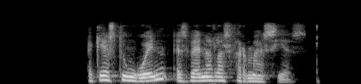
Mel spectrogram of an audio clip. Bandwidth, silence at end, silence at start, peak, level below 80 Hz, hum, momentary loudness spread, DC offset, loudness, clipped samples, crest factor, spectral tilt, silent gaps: 7.6 kHz; 0.45 s; 0.9 s; -2 dBFS; -58 dBFS; none; 14 LU; under 0.1%; -15 LUFS; under 0.1%; 16 dB; -5.5 dB/octave; 3.08-3.15 s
